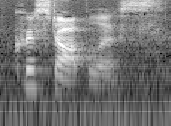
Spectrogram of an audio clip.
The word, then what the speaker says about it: Christopoulos: That's P-E-N-E-L-O-P-E, right? – Correct. – And what's your last name? – Christopoulos. – And how do you spell that? – C-H-R-I-S-T-O-P-O-U-L-O-S.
